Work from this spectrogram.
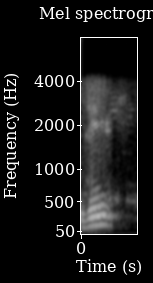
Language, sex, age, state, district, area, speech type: Hindi, male, 60+, Uttar Pradesh, Mirzapur, urban, conversation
